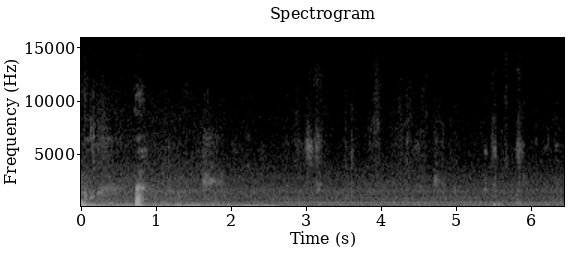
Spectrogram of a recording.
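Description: Quiet room tone with a low hum that stops about two and a half seconds in, and one short faint click about a second in.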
